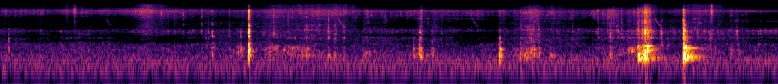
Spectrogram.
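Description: Grass rustling with scattered sharp clicks and knocks from handling gear in the grass, two louder knocks close together near the end, over a steady high hiss.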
